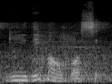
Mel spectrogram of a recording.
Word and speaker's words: Guy de Maupassant: the author, Guyde and you will pronounce it as Guy de Maupassant.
